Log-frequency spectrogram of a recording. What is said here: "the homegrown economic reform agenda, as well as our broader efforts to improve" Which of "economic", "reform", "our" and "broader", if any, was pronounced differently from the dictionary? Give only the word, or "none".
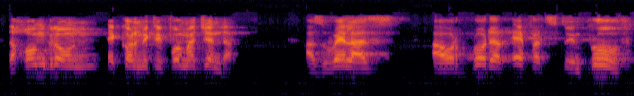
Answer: none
